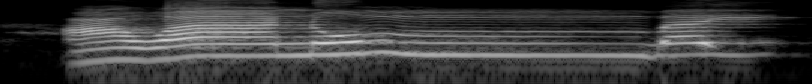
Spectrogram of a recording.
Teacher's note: maka nun mati atau tanwin berubah menjadi huruf mim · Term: iklab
